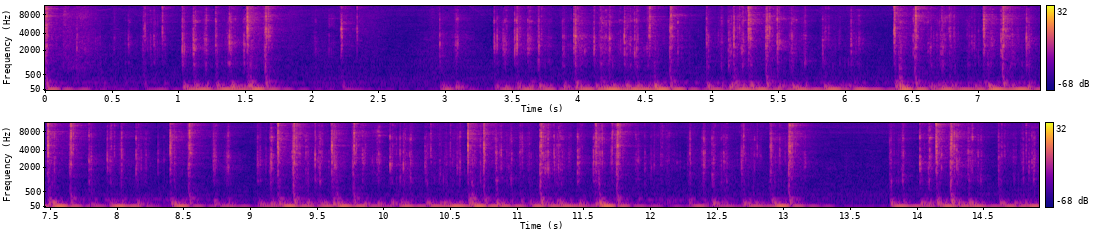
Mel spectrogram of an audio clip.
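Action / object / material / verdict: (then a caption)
tap / plastic membrane computer keyboard / plastic / none. A full-size black plastic membrane-style gaming keyboard with blue-to-red RGB backlit keys is typed on rapidly with the fingertips of both hands. Fast, dense bursts of soft keystroke clicks carry a dull low thump, with short pauses near the start and again near the end.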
